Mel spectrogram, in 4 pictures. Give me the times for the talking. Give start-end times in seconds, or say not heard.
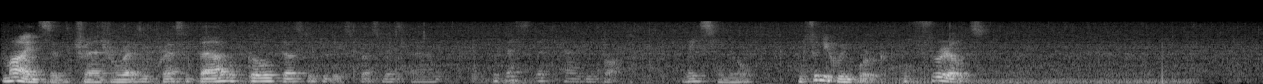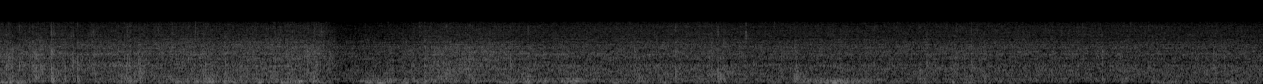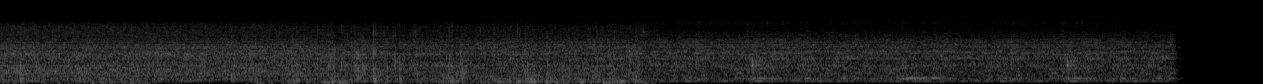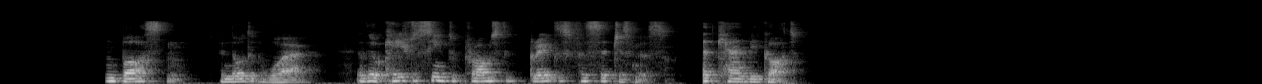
0.0-9.9, 39.0-45.9.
